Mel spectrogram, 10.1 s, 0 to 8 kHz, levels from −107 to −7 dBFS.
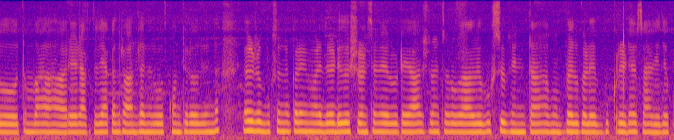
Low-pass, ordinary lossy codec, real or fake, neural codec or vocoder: none; none; real; none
